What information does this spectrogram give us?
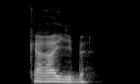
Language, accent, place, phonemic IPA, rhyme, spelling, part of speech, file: French, France, Lyon, /ka.ʁa.ib/, -ib, caraïbe, adjective / noun, LL-Q150 (fra)-caraïbe.wav
- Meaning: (adjective) Caribbean; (noun) Caribbean (resident or native of the Caribbean)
